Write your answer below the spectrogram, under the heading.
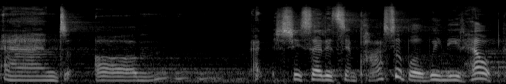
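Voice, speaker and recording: There is audible room echo and noticeable background noise. A woman speaks very slowly at a medium pitch with fairly even intonation. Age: 80s+. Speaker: religious sister and speaker. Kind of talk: talk to a church audience. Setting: church with live audience. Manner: conversational, with fillers and restarts.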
